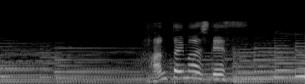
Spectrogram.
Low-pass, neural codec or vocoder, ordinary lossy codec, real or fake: none; codec, 16 kHz, 6 kbps, DAC; none; fake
